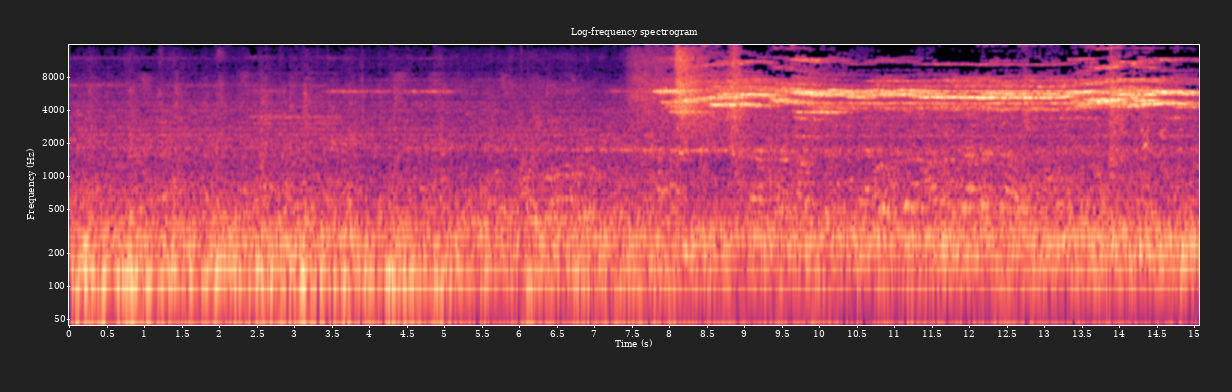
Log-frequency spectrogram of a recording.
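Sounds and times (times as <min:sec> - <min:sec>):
train coaches rumbling: 0:00.0 - 0:15.0
high-pitched wheel squeal: 0:07.2 - 0:15.0.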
